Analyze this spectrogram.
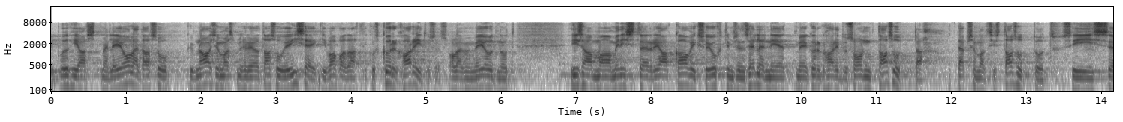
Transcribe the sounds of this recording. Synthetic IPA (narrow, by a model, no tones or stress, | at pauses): pɤɦiɑst̪me̞le̞jo̞le̞t̪ɑsu | kymnɑːsiumɑst̪miselejolet̪ɑsujɑise̞ɡ̥ivɑb̥ɑt̪ɑht̪likːuskɤrɡ̥hɑɾid̪̥use̞so̞̰le̞me̞me̞jɤwd̪̥nud̪̥ | isɑmɑminist̪e̞rjɑːkːɑːviksojuht̪imis̬e̞nse̞lːe̞lnie̞t̪ːˑme̞je̞kɤrɡ̥ɦɑɾid̪̥uso̞nt̪ɑsut̪ːɑ | t̪ːæpse̞mɑlt̪sist̪ɑsut̪ːud̪̥siːs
